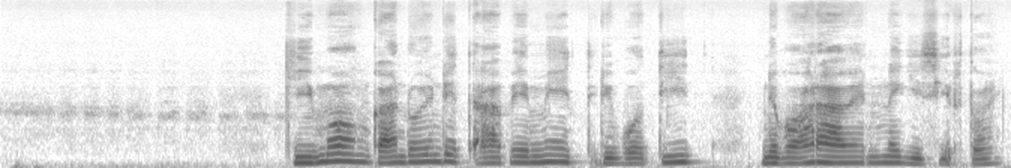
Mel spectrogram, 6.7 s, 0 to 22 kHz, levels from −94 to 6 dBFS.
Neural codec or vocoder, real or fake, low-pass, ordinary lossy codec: vocoder, 44.1 kHz, 128 mel bands, Pupu-Vocoder; fake; none; none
